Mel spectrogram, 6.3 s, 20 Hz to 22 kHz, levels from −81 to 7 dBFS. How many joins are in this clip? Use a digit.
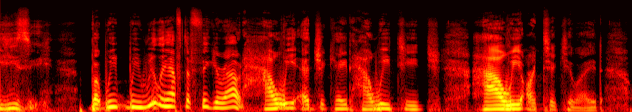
0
